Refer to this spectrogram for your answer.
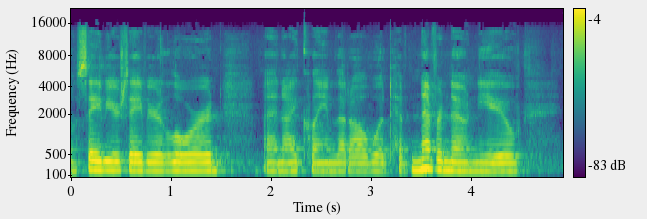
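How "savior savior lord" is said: ordinary talk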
